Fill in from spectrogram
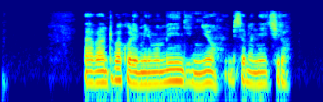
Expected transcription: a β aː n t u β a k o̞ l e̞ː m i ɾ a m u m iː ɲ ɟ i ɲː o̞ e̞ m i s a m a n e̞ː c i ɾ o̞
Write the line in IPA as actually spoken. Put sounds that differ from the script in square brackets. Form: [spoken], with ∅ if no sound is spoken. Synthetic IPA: a β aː n t u β a k o̞ l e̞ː m i ɾ [i] m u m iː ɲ ɟ i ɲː o̞ e̞ m i s a [n] a n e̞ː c i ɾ o̞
